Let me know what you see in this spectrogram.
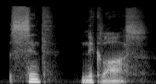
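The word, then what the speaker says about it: Sint Nicolaas: in Dutch was pronounced was well written differently pronounced slightly differently so it was synth nichlas s i n t n c o l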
